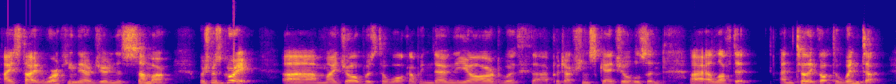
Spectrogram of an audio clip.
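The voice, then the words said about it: Scottish accent. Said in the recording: “you can probably tell from my accent that I'm originally from Scotland”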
